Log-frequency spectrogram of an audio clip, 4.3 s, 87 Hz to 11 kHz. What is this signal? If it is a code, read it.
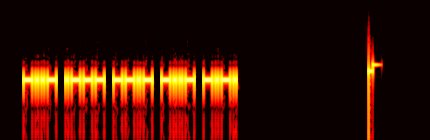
Morse code, heard as a keyed tone, about 40 wpm, 690 Hz. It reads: XJQXC
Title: Code Groups - 5 Letters - 40wpm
